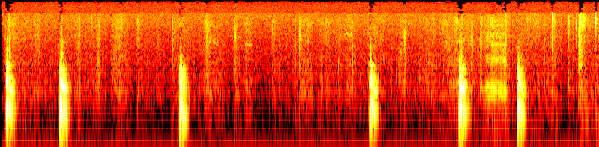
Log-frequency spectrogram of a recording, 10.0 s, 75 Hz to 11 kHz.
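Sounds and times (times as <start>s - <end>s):
deer call: 0.1s - 0.3s, 1.0s - 1.2s, 6.1s - 6.4s, 7.6s - 8.9s.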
